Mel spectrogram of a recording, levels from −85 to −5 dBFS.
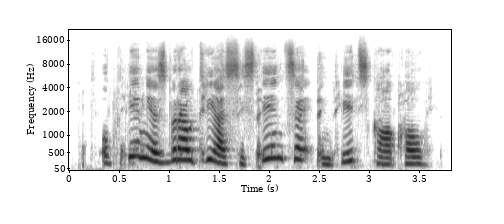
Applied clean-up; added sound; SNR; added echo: neural mask model DeepFilterNet 3.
